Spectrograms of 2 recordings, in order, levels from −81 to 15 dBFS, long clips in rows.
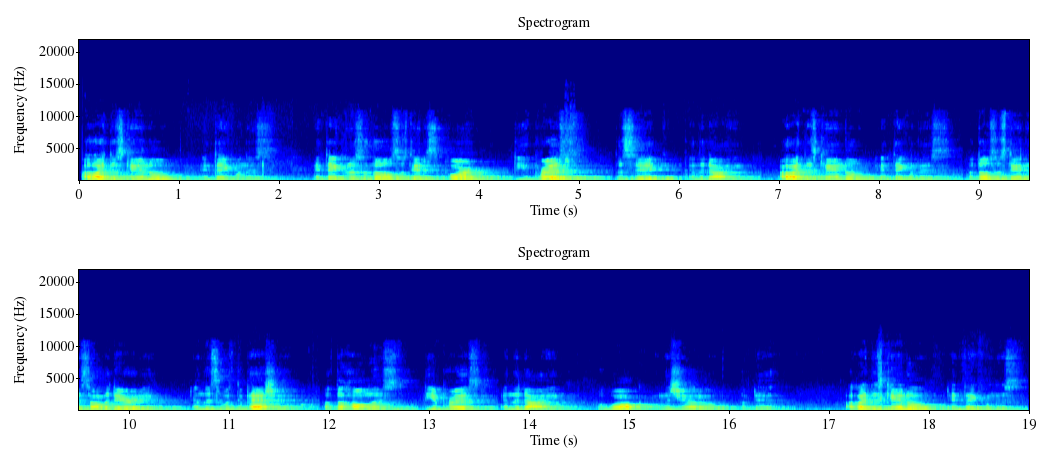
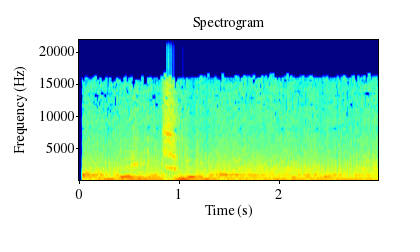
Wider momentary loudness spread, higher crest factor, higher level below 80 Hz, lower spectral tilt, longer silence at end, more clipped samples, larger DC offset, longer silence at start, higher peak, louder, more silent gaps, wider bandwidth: first, 16 LU vs 4 LU; first, 22 dB vs 10 dB; second, -54 dBFS vs -30 dBFS; first, -5.5 dB/octave vs -3.5 dB/octave; about the same, 0 s vs 0 s; neither; neither; about the same, 0 s vs 0 s; second, -6 dBFS vs 0 dBFS; second, -28 LUFS vs -9 LUFS; neither; second, 11.5 kHz vs 17 kHz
